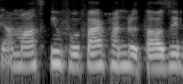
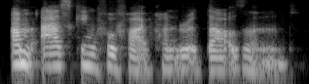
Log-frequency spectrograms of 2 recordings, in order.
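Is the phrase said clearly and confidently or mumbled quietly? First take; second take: mumbled; confident. First: It is mumbled quietly under the breath. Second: It is said clearly and confidently at full volume. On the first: The speaker calls it wrong. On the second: The speaker calls it right.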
